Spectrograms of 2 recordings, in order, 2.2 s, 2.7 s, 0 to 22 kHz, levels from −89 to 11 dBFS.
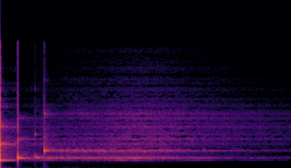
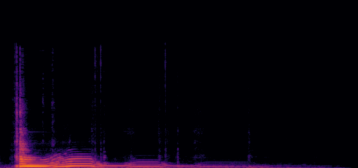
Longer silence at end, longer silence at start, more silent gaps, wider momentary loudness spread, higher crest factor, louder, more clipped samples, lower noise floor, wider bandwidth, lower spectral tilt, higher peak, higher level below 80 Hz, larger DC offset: second, 0.15 s vs 1.5 s; about the same, 0 s vs 0.1 s; neither; about the same, 21 LU vs 23 LU; first, 34 dB vs 18 dB; second, -33 LUFS vs -22 LUFS; neither; about the same, -55 dBFS vs -58 dBFS; first, 16 kHz vs 8 kHz; second, 3.5 dB/octave vs -6.5 dB/octave; first, 0 dBFS vs -6 dBFS; second, -82 dBFS vs -54 dBFS; neither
